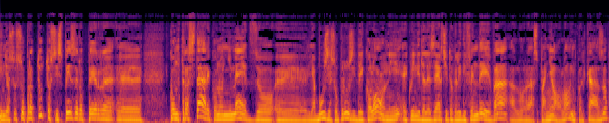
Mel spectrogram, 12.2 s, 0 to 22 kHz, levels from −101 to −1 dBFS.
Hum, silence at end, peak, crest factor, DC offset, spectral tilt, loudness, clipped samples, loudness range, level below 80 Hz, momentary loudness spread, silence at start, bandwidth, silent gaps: none; 0 s; -10 dBFS; 14 dB; 0.2%; -5 dB/octave; -25 LUFS; under 0.1%; 1 LU; -50 dBFS; 5 LU; 0 s; 13.5 kHz; none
